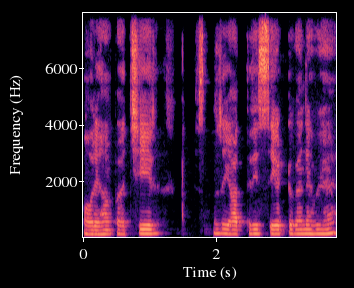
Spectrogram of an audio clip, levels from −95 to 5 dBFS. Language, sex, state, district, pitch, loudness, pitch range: Magahi, male, Bihar, Jahanabad, 155 Hz, -18 LUFS, 145-155 Hz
